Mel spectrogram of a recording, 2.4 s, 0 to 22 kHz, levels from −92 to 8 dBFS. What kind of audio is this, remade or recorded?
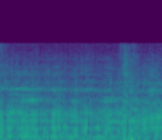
remade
